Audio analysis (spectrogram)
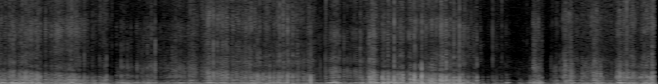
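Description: Fingertips and short nails of both hands scratch and rub a large, soft, porous black foam windscreen over a microphone. The result is a dense, muffled, low rumbling scratch with a steady texture and almost no bright content. It eases briefly near the five-second mark before resuming.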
